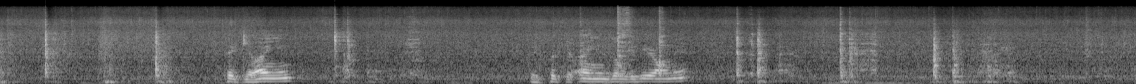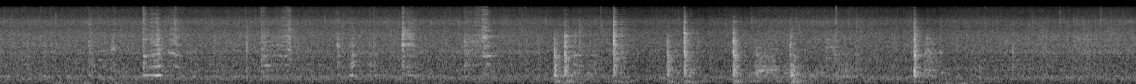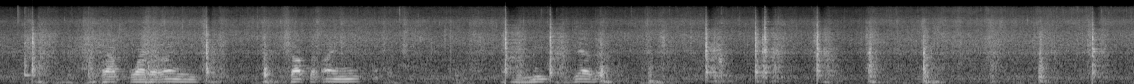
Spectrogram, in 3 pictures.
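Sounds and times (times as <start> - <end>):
meat sizzling on a griddle: 0.0 - 34.0
metal utensil scraping a pan: 3.3 - 4.3, 5.8 - 6.7, 7.4 - 10.2, 12.2 - 13.3, 14.0 - 17.2, 18.2 - 20.9, 22.9 - 26.0.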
